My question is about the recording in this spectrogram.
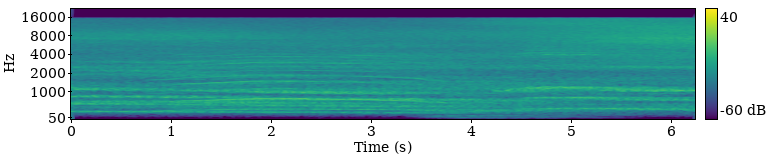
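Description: Eerie ghostly wailing from Spirit Halloween ghost animatronics: several long, drawn-out voice-like notes slowly rising and falling together like a siren. A low rumble joins for about two seconds past the middle.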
